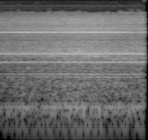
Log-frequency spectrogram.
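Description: A news helicopter flies above a large police scene at St. Clair Square mall, its steady rotor and engine drone a continuous, even hum with no voices over it.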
